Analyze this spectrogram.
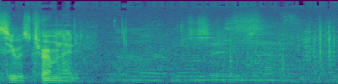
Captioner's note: people murmuring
